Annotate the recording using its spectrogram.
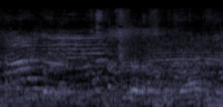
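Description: Several people talking at once in casual chatter, with no single clear speaker and some higher-pitched voices among them.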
